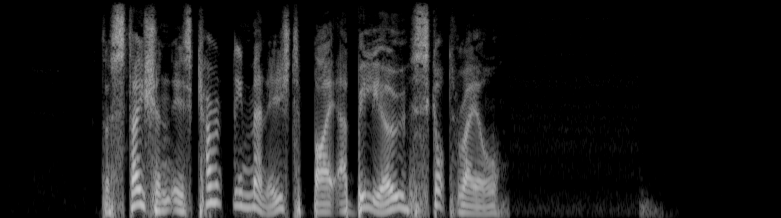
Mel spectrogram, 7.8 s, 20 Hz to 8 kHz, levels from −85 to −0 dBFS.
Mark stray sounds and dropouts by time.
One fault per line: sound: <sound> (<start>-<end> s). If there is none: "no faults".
no faults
